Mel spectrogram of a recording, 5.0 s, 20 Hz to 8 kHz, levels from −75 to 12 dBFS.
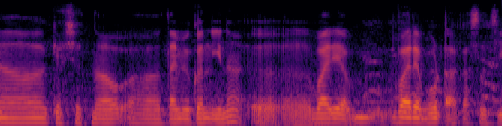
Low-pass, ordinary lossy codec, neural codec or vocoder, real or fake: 7.2 kHz; AAC, 48 kbps; none; real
